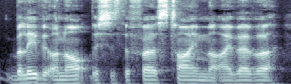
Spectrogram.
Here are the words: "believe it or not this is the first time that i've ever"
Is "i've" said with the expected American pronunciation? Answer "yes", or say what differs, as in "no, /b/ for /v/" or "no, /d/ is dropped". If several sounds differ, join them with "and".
yes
